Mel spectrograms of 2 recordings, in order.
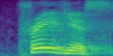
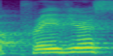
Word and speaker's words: previous: Previous, et non pas previous, mais previous. Accent tonique sur la première syllabe. Pour la petite règle, quand ça se finit par ius, comme ça, l'accent tonique il est sur la syllabe précédente.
